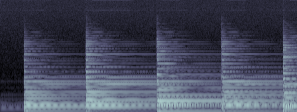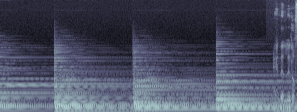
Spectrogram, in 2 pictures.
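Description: Slow piano turnaround played with both hands together: eight separate sustained chords struck one after another at an unhurried, even pace, each ringing and fading before the next, with no talking.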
